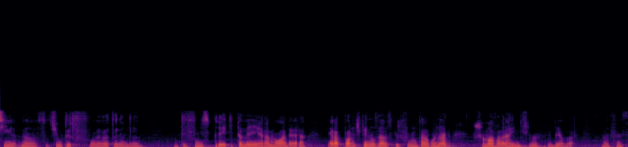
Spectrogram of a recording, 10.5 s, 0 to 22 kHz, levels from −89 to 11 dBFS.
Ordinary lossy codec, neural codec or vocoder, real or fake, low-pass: none; codec, 44.1 kHz, 2.6 kbps, SNAC; fake; 5.4 kHz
